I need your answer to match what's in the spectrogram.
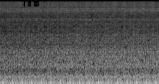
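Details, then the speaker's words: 1988 Honda Civic wagon after fixing a crank-no-start by swapping the intake temp sensor and idle air control valve wires: steady, even idle with a smooth low rumble and no misses; engine healthy, exhaust bad. "all right she's running pretty good it's actually pretty smooth [Music] the exhaust sucks really bad but she's running"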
